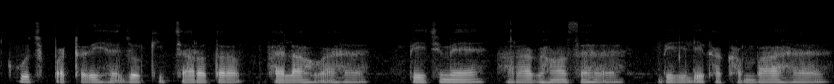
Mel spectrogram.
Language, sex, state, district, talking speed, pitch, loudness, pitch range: Hindi, male, Jharkhand, Jamtara, 135 wpm, 105 Hz, -31 LUFS, 105-110 Hz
